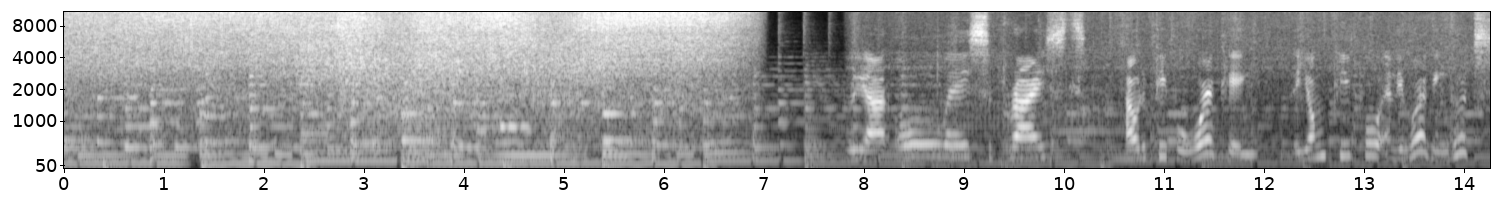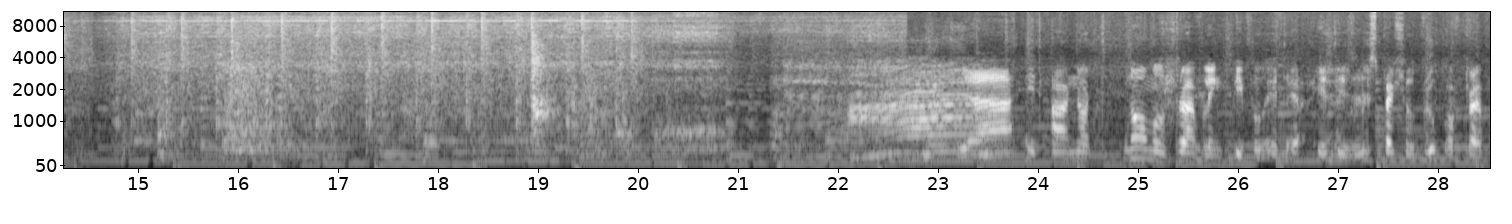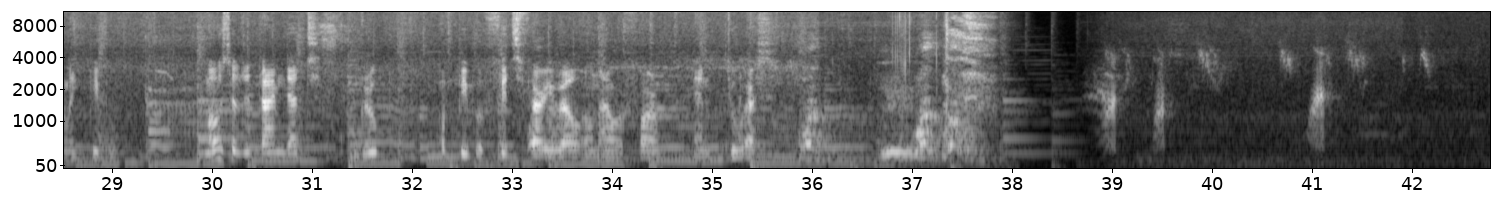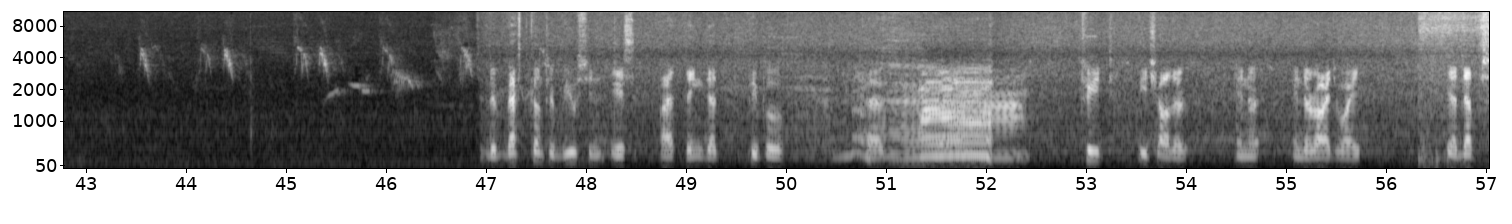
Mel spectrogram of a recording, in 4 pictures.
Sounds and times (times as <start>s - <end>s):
Music: 0.0s - 39.3s, 52.7s - 57.0s
Speech: 23.2s - 29.1s, 30.0s - 31.7s, 32.3s - 35.6s, 47.0s - 50.0s, 53.0s - 55.8s, 56.6s - 57.0s
Bow-wow: 35.9s - 36.2s, 37.0s - 37.6s.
